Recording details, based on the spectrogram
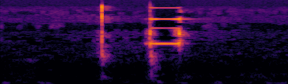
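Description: A soft click, then a short high electronic beep as the device switches between pulsed and continuous mode.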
